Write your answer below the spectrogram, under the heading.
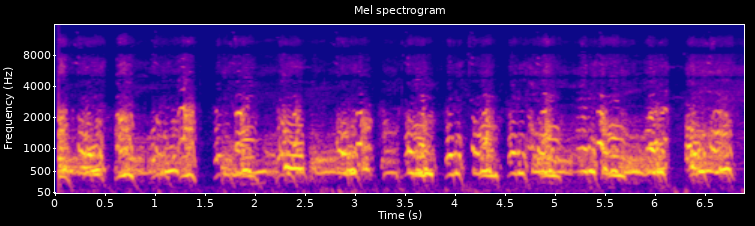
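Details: Hunting hounds in spring, baying in a dense chorus: loud, hoarse, overlapping bays and barks from several dogs in rapid bursts with only brief gaps.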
